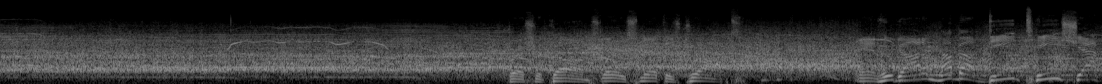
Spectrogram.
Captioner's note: crowd noise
